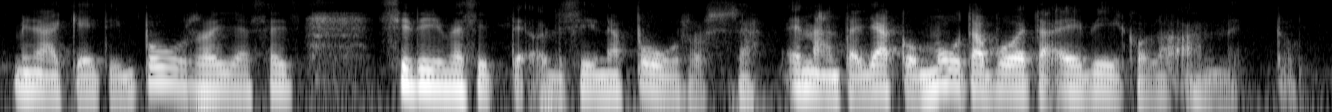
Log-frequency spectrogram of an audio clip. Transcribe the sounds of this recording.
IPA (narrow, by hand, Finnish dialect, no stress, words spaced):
minæ keitim puːroj jɑ se s silimæ sitːe ʔolʲ siːnæ puːrosːɑ emæntæ jɑko muːtɑ ʋoˑetɑ ei ʋiːkolːɑ ɑnːetːu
